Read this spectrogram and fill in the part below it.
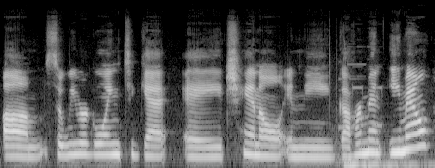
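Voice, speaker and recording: A woman in a roleplay stream chat, talking through requests in character with frequent ums and pauses. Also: mid-range voice, fairly bright tone, dry recording. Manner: rambling, many ums. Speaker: roleplay EMS command player.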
